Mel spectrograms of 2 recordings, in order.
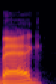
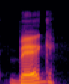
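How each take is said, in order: First: The vowel sounds like the one in 'bag'. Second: The vowel sounds like the one in 'beg'.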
